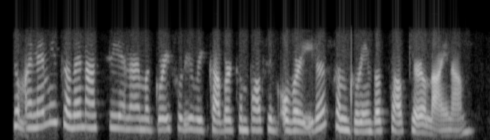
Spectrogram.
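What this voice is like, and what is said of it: Voice sounds a little off. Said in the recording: “My voice is a little funny today.”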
